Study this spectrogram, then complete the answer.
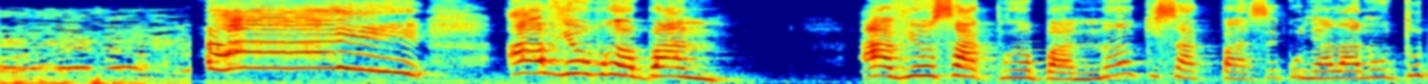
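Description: A young woman speaks loudly and with animation into a microphone.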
